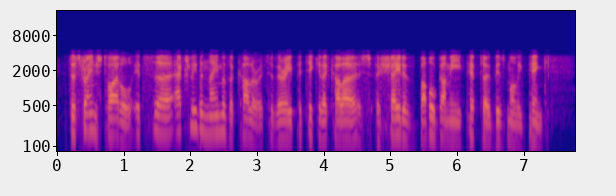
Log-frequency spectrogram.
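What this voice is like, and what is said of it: Australian accent. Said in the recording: “a cute Australian accent.”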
